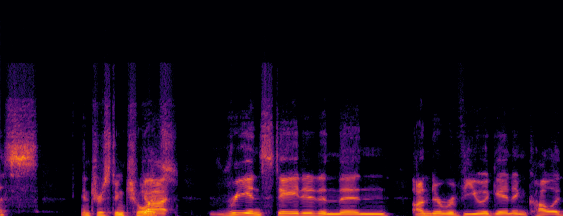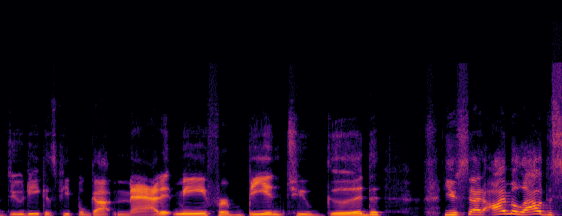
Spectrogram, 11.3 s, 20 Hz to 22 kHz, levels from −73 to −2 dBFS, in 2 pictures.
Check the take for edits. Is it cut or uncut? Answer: uncut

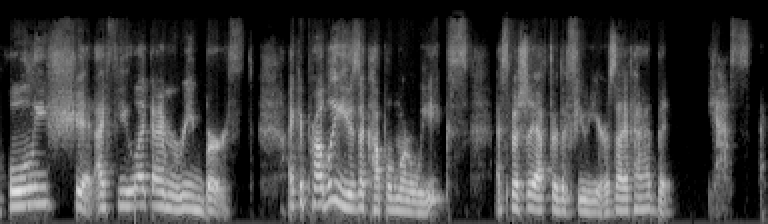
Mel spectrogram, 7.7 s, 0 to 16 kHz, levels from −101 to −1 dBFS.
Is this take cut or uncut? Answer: uncut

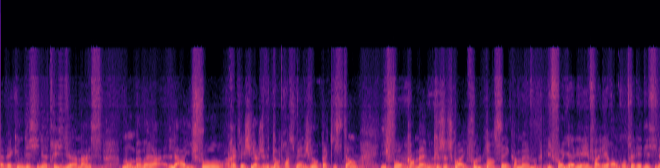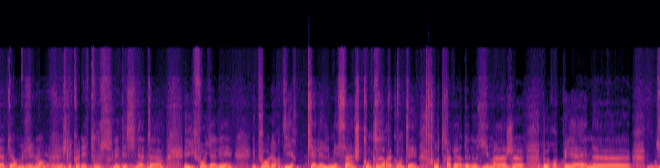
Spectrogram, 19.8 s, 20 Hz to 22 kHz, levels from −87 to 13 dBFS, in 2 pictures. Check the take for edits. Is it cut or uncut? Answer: uncut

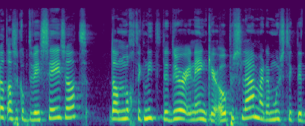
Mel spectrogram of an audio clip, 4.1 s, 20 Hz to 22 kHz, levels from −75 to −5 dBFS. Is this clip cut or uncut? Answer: uncut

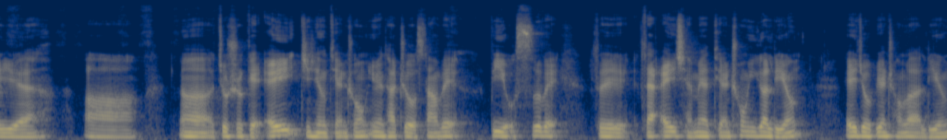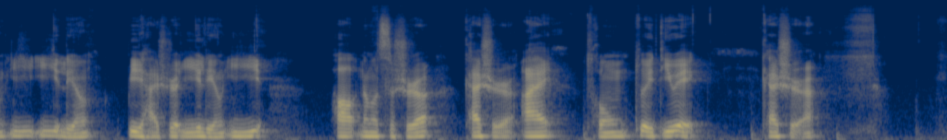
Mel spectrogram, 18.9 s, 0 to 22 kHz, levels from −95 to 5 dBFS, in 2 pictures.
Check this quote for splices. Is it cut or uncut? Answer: cut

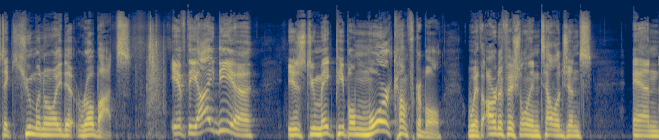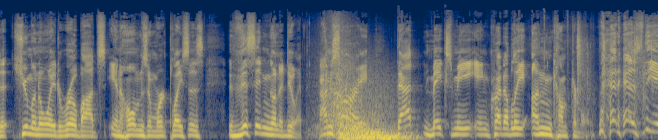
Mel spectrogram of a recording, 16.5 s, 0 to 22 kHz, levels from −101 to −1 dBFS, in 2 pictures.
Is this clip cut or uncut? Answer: cut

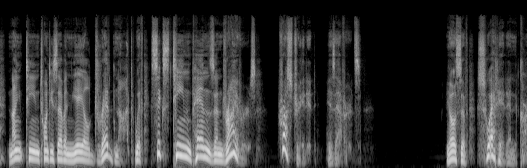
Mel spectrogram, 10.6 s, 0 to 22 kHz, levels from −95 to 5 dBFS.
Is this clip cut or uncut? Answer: uncut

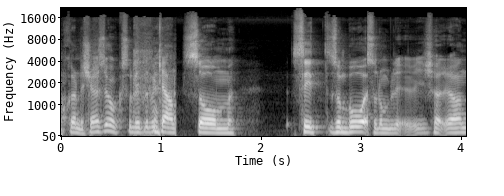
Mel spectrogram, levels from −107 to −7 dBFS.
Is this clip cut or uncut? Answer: cut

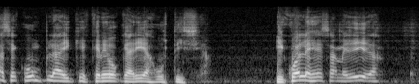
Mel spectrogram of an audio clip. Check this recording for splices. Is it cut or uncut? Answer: uncut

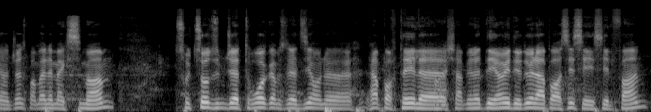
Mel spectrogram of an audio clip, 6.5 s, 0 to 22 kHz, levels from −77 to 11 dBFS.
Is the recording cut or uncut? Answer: uncut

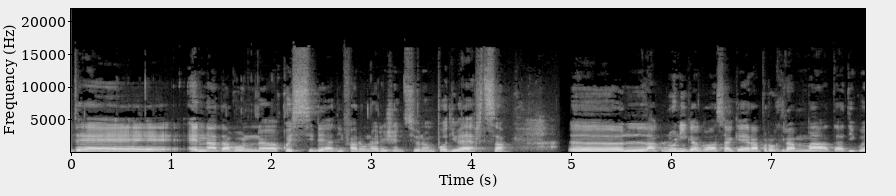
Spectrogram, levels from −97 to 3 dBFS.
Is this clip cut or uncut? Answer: cut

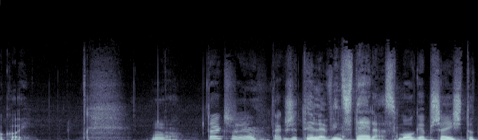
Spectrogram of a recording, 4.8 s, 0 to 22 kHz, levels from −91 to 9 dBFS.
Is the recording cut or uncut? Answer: uncut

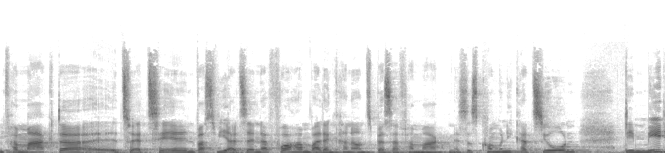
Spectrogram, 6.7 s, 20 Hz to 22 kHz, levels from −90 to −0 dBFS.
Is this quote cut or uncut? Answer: uncut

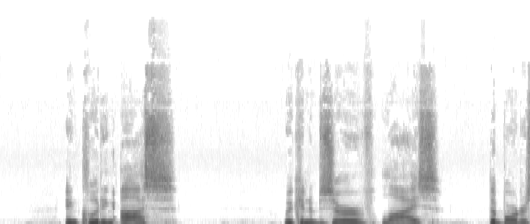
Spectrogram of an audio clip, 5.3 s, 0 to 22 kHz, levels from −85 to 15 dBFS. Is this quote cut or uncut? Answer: uncut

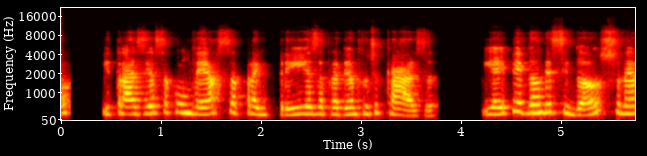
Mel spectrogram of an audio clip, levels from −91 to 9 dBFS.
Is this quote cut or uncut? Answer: uncut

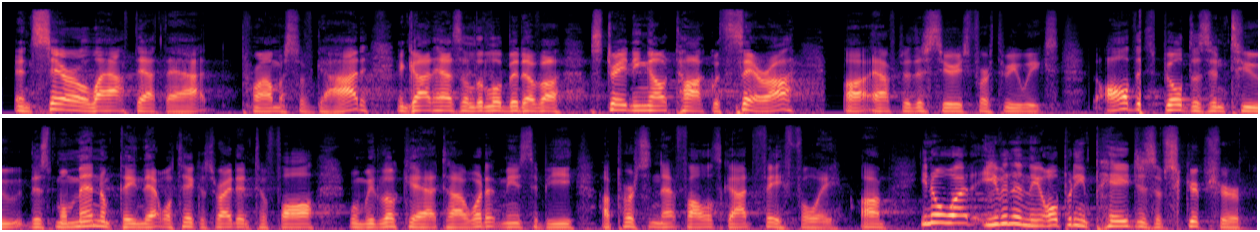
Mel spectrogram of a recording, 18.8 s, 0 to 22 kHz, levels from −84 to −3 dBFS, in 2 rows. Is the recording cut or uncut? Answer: cut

